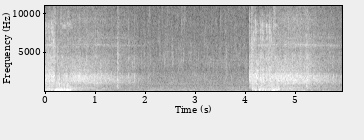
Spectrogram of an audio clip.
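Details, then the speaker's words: Johnson outboard, first run attempt in about a year, with the primer/choke lever moved to the side, expected to flood: two bursts of starter cranking that whir and fade without catching. Cranking no-start, suspected flooded. "It's flooding it, right? That's my guess. Keep going. Try it again. Yeah, now it's flooded."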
